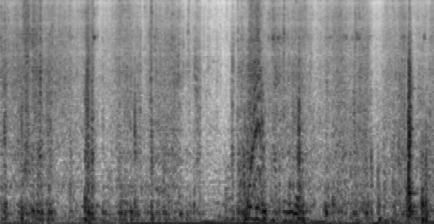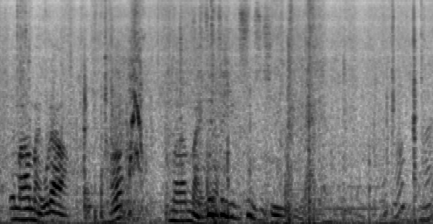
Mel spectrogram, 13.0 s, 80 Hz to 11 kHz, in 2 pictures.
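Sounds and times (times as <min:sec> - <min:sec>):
fabric rustling: 0:00.0 - 0:13.0
backpack zipper pulled open: 0:03.6 - 0:04.2.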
